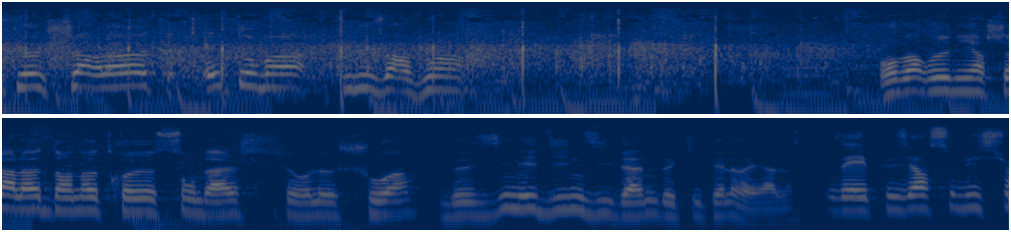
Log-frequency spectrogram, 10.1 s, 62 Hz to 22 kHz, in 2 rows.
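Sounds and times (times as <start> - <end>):
speech: 0.0 - 2.6, 4.4 - 10.0
studio audience applause: 0.0 - 4.7.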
